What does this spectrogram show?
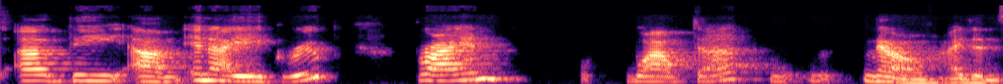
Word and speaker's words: Huayta: My last name is pronounced Huayta, so be Bryan Huayta.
